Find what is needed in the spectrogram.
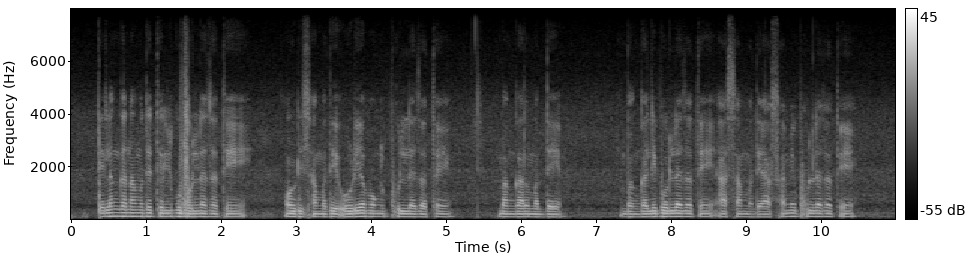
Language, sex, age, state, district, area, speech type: Marathi, male, 30-45, Maharashtra, Amravati, urban, spontaneous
